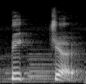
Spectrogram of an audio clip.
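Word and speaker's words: picture: তাহলে নেচার, ফিউচার, পিকচার, এটা কিন্তু টুরে উচ্চারণ হবে না, টুরে উচ্চারণ হবে না, নেচার, ফিউচার, পিকচার।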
